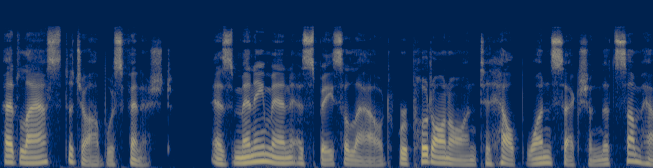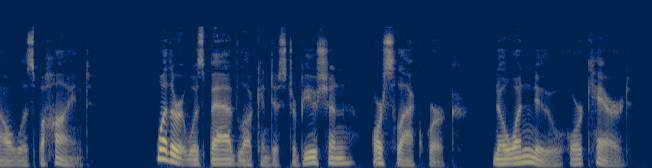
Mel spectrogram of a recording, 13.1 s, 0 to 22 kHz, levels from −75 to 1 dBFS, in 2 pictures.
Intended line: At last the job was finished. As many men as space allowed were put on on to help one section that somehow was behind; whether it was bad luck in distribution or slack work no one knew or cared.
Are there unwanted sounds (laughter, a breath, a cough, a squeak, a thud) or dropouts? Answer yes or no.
no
